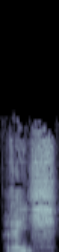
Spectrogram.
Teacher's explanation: Reich ist ein Ei, ein Diphthong und ein auslautendes CH.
